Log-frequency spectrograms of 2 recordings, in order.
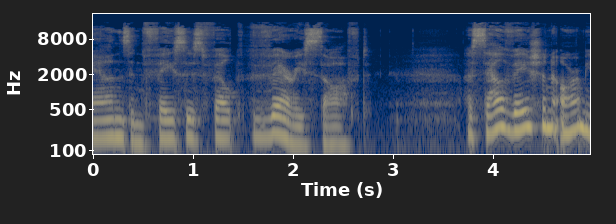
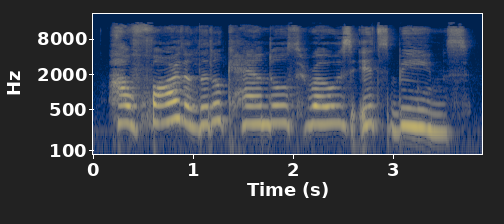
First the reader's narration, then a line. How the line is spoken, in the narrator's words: she exclaimed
